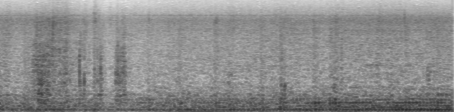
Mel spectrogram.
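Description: Steady engine hum of a motor vehicle running, with a few short clicks between about half a second and a second and a half in.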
